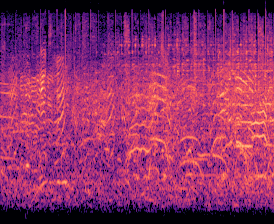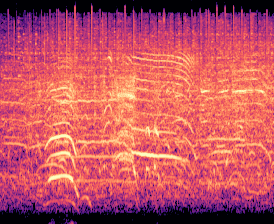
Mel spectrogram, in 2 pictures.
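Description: A crowd of spectators cheers and shouts outdoors, growing louder.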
